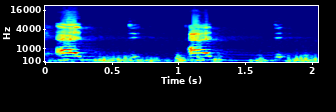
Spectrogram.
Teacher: ज़ुबान का बिल्कुल मिडल ऑफ द टंग जो है ये ऊपर तालु के साथ लग रही है, चिपक कर अदा हो रही है।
